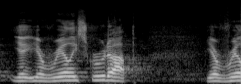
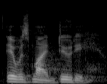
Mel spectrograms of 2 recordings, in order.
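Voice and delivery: low, soft, flat-duty reply, much quieter; dutiful husband; 8 semitones lower, 8 dB quieter than usual. Retold or imitated. Husband hands his wife roses, answers without feeling. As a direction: mumble it like a chore you owe. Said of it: "you better not say".

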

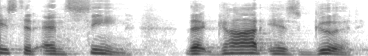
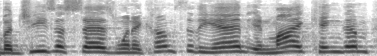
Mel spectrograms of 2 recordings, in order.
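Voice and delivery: ordinary talk, nothing marked

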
